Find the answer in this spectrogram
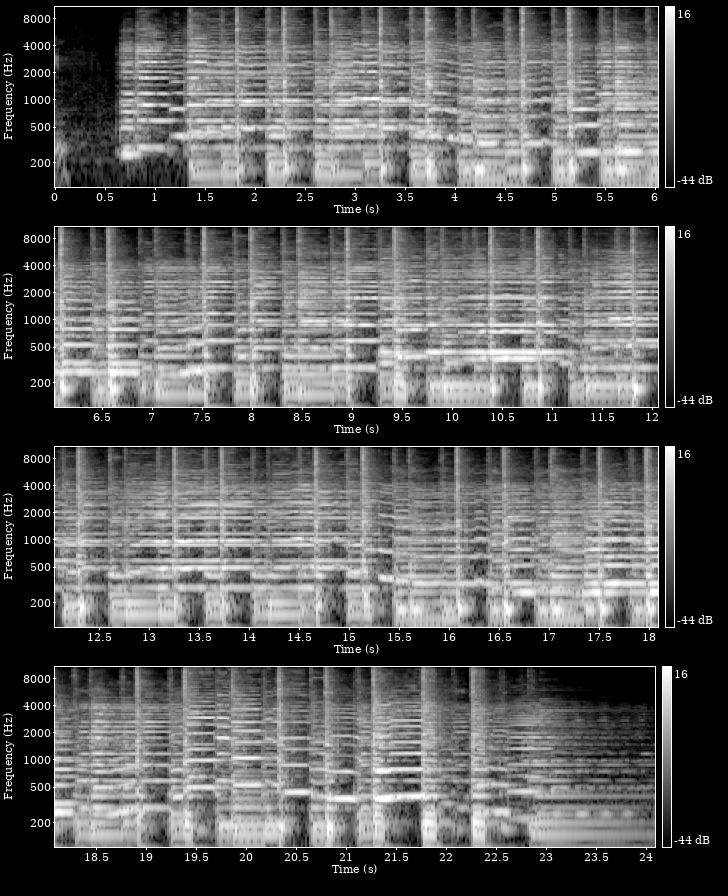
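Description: Fiddle and acoustic guitar playing a Cajun waltz, starting about a second in and fading near the end. The guitar is strummed in closed barre chords, a tighter, more driven rhythm than open ringing chords.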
